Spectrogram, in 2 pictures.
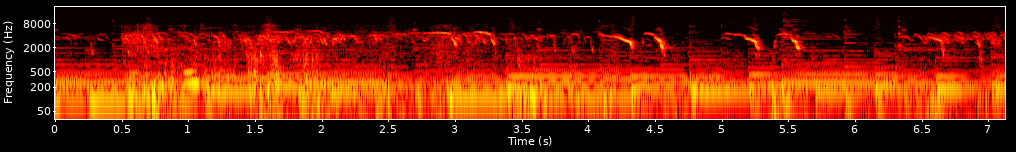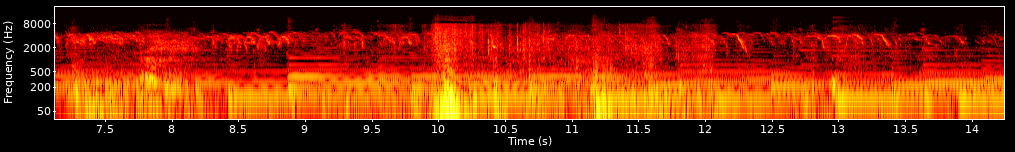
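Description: Many chicks and chickens cluck and peep in a dense, steady chorus over a low constant hum, as the birds are moved into a better-insulated shelter during bitterly cold winter farm chores.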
